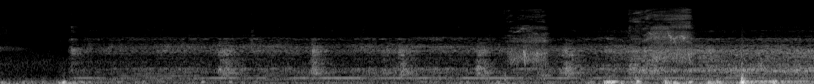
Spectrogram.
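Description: A washing machine runs steadily with a low rumbling hum and soft rhythmic thumps, punctuated by a couple of brief, louder swishing bursts near the end.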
